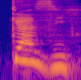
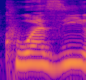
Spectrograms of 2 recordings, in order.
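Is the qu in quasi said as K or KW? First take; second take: K; KW. First: The qu is said as a plain K sound. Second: The qu is said with the U sounded. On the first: The speaker calls it right. "you will pronounce it like quasi" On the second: The speaker calls it wrong. "and not quasi or something like that"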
